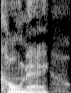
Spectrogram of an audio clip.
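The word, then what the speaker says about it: Koné: Scouts are now ignoring the highlights and hunting for players like Manu Kone, pronounced Kone, or Ibrahim Embe, pronounced Baye, because they offer maturity and tactical utility.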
